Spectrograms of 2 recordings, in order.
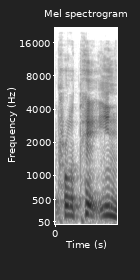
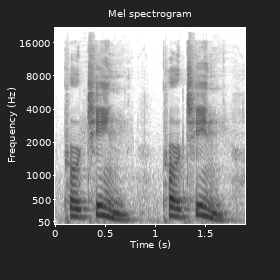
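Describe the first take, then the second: First: The word is said as pro-te-in, three syllables. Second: The word is said as pro-teen, two syllables. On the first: The speaker calls it wrong. "이거 발음할 때 프로테인 이렇게 발음하지 마" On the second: The speaker calls it right.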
